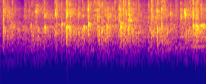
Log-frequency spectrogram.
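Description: A short round of applause, dense and steady clapping from a small group at an even loudness throughout, with no voices standing out.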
